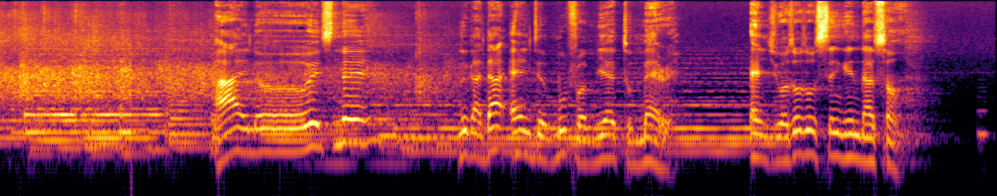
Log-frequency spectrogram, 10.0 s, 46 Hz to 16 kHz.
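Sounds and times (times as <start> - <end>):
audience clapping: 0.0 - 6.0
speech: 2.2 - 6.9, 7.5 - 9.3.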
